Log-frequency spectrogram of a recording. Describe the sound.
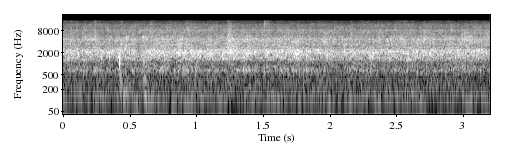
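Clarified butter sizzling in a pan while potatoes are being cooked, a steady, dense crackling hiss that holds evenly throughout with no talk over it.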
